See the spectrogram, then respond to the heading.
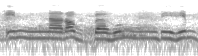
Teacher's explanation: Contohnya Adapun cara membacanya adalah bunyi mem sukun dibaca samar-samar di bibir dan berdengung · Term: ikhfa syafawi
